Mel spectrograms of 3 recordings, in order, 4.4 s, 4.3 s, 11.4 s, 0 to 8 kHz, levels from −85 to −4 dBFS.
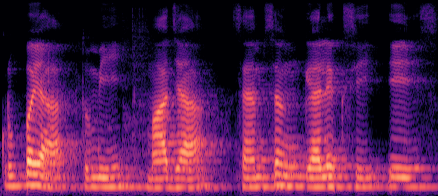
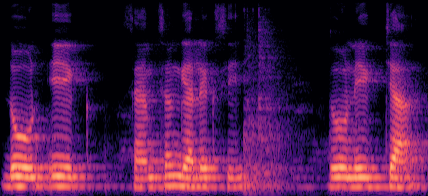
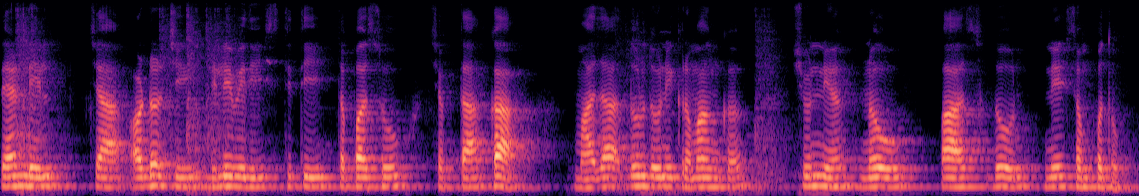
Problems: background sounds at intervals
